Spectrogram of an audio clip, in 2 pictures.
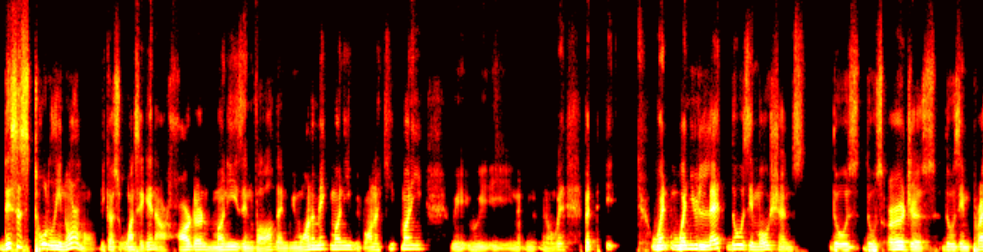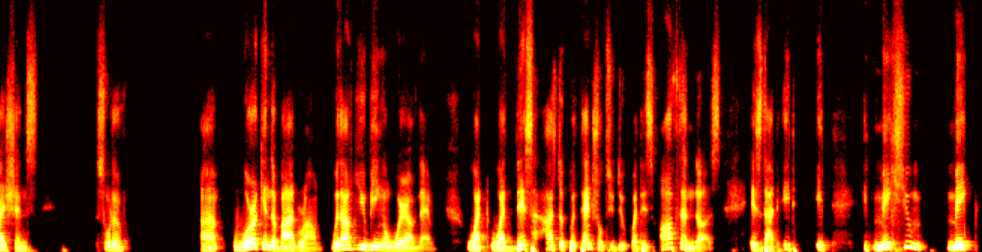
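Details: Adult man with a stutter present for as long as he can remember, long a major life challenge; after years of consistent meditation practice he has more control and it is now barely audible; stuttering.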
